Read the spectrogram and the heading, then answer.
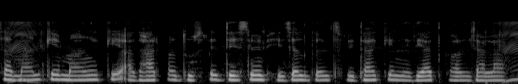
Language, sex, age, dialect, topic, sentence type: Bhojpuri, female, 18-24, Western, banking, statement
